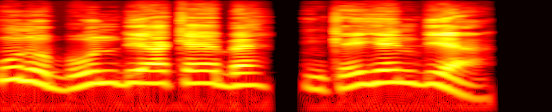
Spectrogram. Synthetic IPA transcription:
u˦nu˨bʊ˨n̩˦dɪ˦a˦ke˦be˦ŋ̩˨ke˨˦i˦ɦe˦n̩˦dɪ˦a̰˨

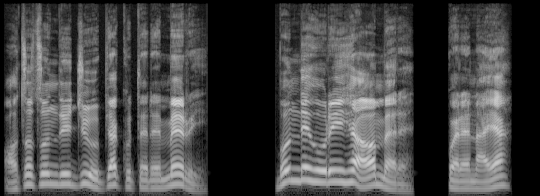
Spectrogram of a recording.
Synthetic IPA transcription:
ɔ˨tʊ˦tʊ˦n̩˦dɪ˦d͡ʒu˦o˨pja˦kʊ˨te˨ɾe˨me˦ɾḭ˨ | bʊ˨n̩˦dɪ˦ɦʊ˨ɾi˦ɦe˦ɔ˦me˨ɾḛ˨ | kʷe˨ɾe˨na̰˨ja˦

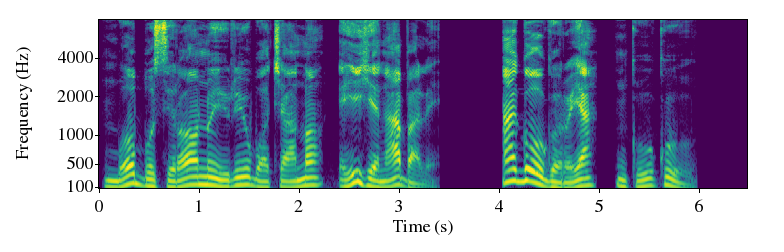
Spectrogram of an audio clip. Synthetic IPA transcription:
ŋ͡m̩˨ɡ͡bo˦bo˨si˨ɾɔ˦nʊ˦i˨ɾi˦ʊ˦ɡ͡bɔ˨t͡ʃɪ˨a˨nɔ˦e˨ɦi˦ɦje˨na˨a˦ba̰˨lɪ̰˨ | a˦ɡo˦˨ɡo˨ɾʊ˨ja˦ | ŋ̩˨ku˨u˦ku˦˨

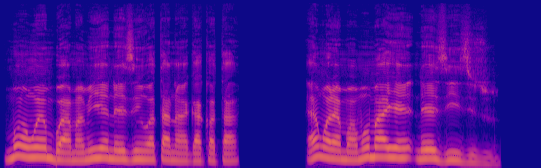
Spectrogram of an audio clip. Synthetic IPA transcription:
m̩˦o˦˨ŋʷe˦m̩˦bʊ˨a˨ma˨m˦i˦ɦe˦ne˦zi˦ŋ̩˦ɔ˦ta˦na˨a˨ɡa˦kɔ˦ta˦ | e˦ŋʷe˨ɾe˨m̩˨ɔ˨mʊ˦ma˦i˦ɦe˦ne˦zi˨i˦zu˨zṵ˨

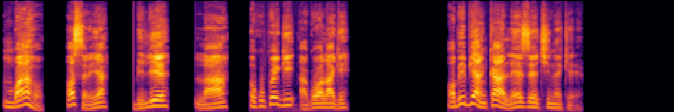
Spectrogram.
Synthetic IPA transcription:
ŋ͡m̩˨ɡ͡ba˦a˦ɦʊ̰˨ | ɔ˦sɪ˨ɾɪ˨ja˦ | bi˨li˦e˦ | laː˨a˦ | o˨kʷu˨kʷe˦ɡɪ˦a̰˨ɡʷʊ˦ɔ˦la˦ɡɪ˦ | ɔ˨bɪ˦bja˦˨ŋ̩˨ka˦a˨le˨e˦ze˦e˦t͡ʃi˦ne˦kḛ˨

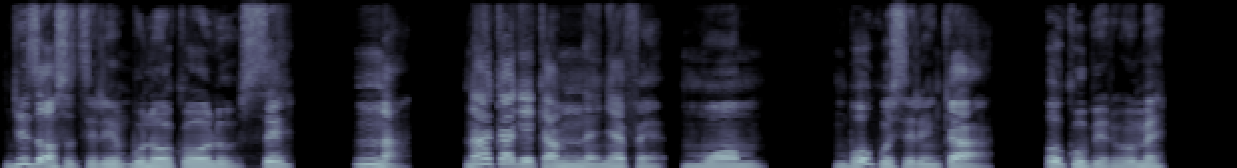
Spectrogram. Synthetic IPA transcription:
d͡ʒi˦s̬ɔ˨s̬ti˨ɾi˨ŋ͡m̩˦k͡pu˦no˦ko˦o˦lu˦sɪ˦ | n̩˦na̰˨ | na˦ka˦ɡɪ˦ka˨m̩˦ne˨ɲe˦fe˨m̩˨mʊ˦ɔ˦m̩˦ | ŋ͡m̩˨ɡ͡bo˦kʷu˨si˨ɾɪ˨ŋ̩˨ka̰˦˨ | o˦ku˦bi˨ɾu˦me˦

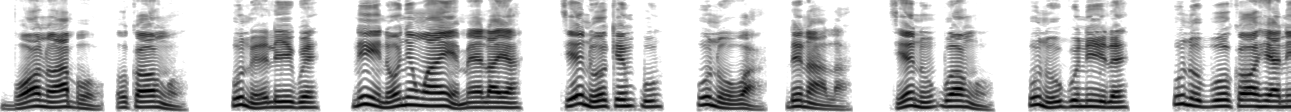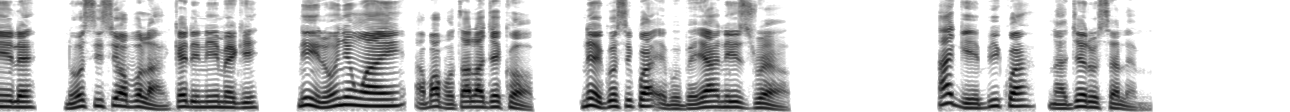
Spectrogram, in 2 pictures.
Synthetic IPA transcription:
bʊ˨ɔ˦nʊ˨a˦bʊ̰˨ʊ˦kɔ˦ɔ˦ŋʊ̰˨ | u˦nu˨e˦li˦i˦ɡʷe˦ | ni˦ɦi˨no˦ɲe˦ŋʷa˨ɲɪ˦e˨me˦la˦ja˦ | ti˨e˦nu˨o˦ke˦ŋ͡m̩˦k͡pu˦ | u˦nʊ˨wa̰˨ | dɪ˦na˨a̰˨la̰˨ | ti˨e˦nu˨ŋ͡m̩˦k͡pu˦ɔ˦ŋʊ̰˨ | u˦nu˨u˦ɡʷu˦niː˦le˦ | u˦nu˨bu˨˦o˦kɔ˦ɦja˦niː˦le˦ | no˨˦si˦si˦ɔ˦bʊ˦la̰˨ŋ̩˨ke˦dɪ˨ni˦me˦ɡɪ˦ | ni˦ɦi˨no˦ɲe˦ŋʷa˨ɲɪ˦a˨ɡ͡ba˦p̬ʊ˨ta˦la˦d͡ʒe˦kɔ̰˨b̚ | ne˨ɡo˦si˦kʷa˦e˨bu˨be˨ja˦ni˦zrḛ˨l | a˦ɡe˨bi˦kʷa˦na˨d͡ʒe˦ɾu˦sa˦lḛ˨m̩˨

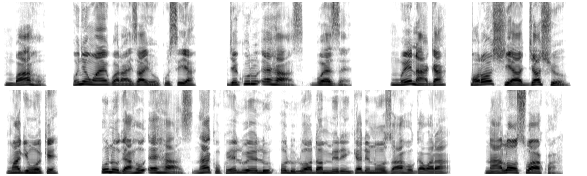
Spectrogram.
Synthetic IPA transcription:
ŋ͡m̩˨ɡ͡ba˨a˦ɦʊ̰˨ | o˦ɲe˦ŋʷa˨ɲɪ˦ɡʷa˨ɾa˨ɪ˨za˦jo˦kʷu˦sɪ˦ja˦ | d͡ʒe˨kʷu˦ɾu˦ʔe˦ɦa˨sbʊ˦e˦zḛ˨ | ŋ͡m̩˨ɡ͡be˨˦na˨a˨ɡa˦ | k͡pɔ˨ɾɔ˦ʃi˨a˨d͡ʒa˦ʃo˨b̚ | ŋʷa˦ɡɪ˦ŋʷo˦ke˦ | u˦nu˨ɡa˨ɦʊ˦ʔe˦ɦa˨sna˦a˦kʊ˨kʷe˨e˦lu˦e˦lu˦o˦lu˨lu˦ɔ˦dɔ˦m̩˦mi˦ɾi˦ŋ̩˨ke˦dɪ˨nʊ˦zɔ˨a˦ɦʊ˨ɡa˨wa˦ɾa˦ | na˨a˨lɔ˦sʊ˦a˦kʷa̰˨

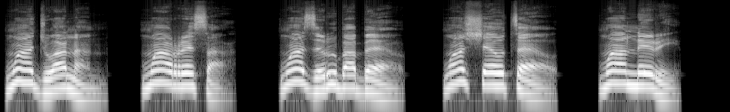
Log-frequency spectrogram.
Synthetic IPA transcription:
ŋʷa˦d͡ʒo˨a˦na̰˨n̩˨ | ŋʷa˦ɾe˦sa̰˨ | ŋʷa˦ze˨ɾu˦ba˦bɛ˨l | ŋʷa˦ʃe˦ltɛ˨l | ŋʷa˦ne˦ɾḭ˨

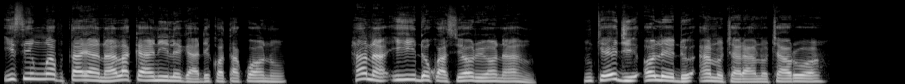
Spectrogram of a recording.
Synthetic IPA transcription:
i˦si˦ŋ̩˦ŋʷa˦p̬ʊ˨ta˦ja˦na˨a˨la˦ka˦a˦niː˦le˦ɡa˨dɪ˦kɔ˦ta˦kʷɔ˦nʊ˦ | ha˦na˨ʔi˦ɦi˦do˦kʷa˨sɪ˨ɔ˦ɾi˨ɔ˦na˨a˦ɦʊ̰˨ | ŋ̩˨ke˦e˦d͡ʒi˨ʔɔ˦le˨do˨ʔa˦nʊ˨t͡ʃa˨ɾa˨a˨nʊ˨t͡ʃa˦ɾʊ˦ɔ˦

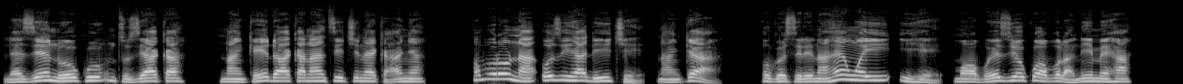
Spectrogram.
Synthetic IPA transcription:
le˨zi˦e˦nu˨o˦kʷu˦n̩˦tʊ˨zi˦a˦ka˦ | na˨ŋ̩˨ke˦ɪ˦dɔ˨a˦ka˦na˨n̩˦ti˦t͡ʃi˦ne˦ka˨a˦ɲa˦ | ɔ˦bʊ˦ɾʊ˦na˨ʔo˦zi˦ɦa˦dɪ˨i˦t͡ʃḛ˨na˨ŋ̩˨ke˦a̰˨ | o˨ɡo˨s̬i˨ɾi˨na˨ɦe˦ŋʷe˦ɣɪ˦i˨ɦḛ˨mɔ˨bʊ˨e˦zi˦o˦kʷu˦ɔ˨bʊ˦la̰˨ni˦me˦ɦa˦

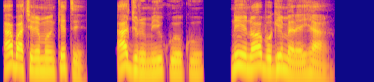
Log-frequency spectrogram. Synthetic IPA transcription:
a˦ɡ͡ba˨t͡ʃɪ˨ɾɪ˨m̩˨ŋ̩˨ke˦tɪ̰˨ | a˦d͡ʒu˨ɾu˨m̩˦i˦kʷu˦o˦kʷu˦ | ni˦ɦi˨nɔ˦bʊ˨ɡɪ˦me˨ɾe˨i˦ɦe˦˨

